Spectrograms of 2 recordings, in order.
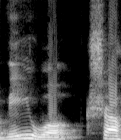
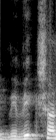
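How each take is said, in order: First: The second syllable has an 'a' vowel. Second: The second syllable has an 'i' vowel. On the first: The speaker calls it right. "विवक्षा होगा" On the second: The speaker calls it wrong. "ध्यान रखिए विविक्षा नहीं होगा"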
